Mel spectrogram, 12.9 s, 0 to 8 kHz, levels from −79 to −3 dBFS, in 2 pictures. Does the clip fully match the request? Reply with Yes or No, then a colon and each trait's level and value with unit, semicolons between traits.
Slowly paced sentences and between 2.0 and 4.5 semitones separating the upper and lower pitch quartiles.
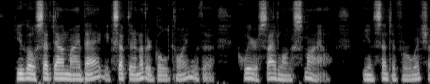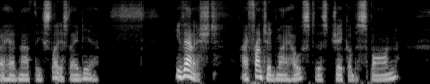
No: average, 160 wpm; average, 3.6 semitones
